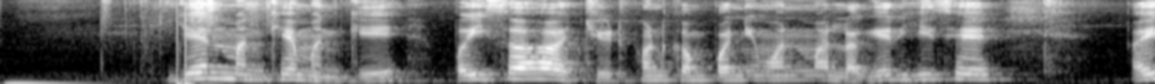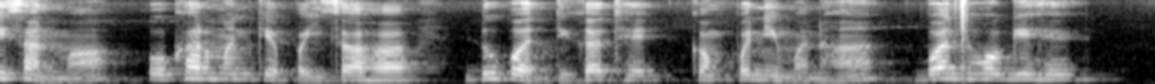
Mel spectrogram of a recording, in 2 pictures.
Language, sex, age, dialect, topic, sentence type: Chhattisgarhi, male, 18-24, Western/Budati/Khatahi, banking, statement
